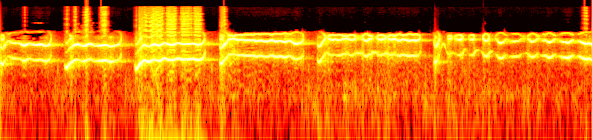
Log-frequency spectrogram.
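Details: Loud crying from a Pinscher puppy: long high whines that rise at the start, then hold level, ending in a string of quick pulsing whimpers.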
